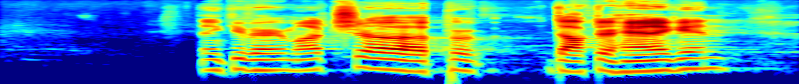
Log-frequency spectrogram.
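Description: A man speaks loudly into a microphone in a large echoing hall.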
